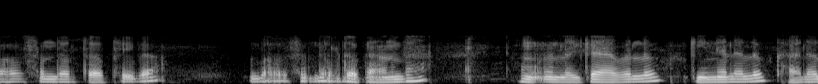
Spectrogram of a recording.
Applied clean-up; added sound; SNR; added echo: none; none; none; none.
